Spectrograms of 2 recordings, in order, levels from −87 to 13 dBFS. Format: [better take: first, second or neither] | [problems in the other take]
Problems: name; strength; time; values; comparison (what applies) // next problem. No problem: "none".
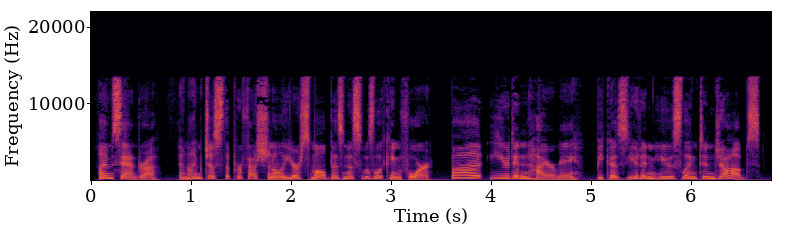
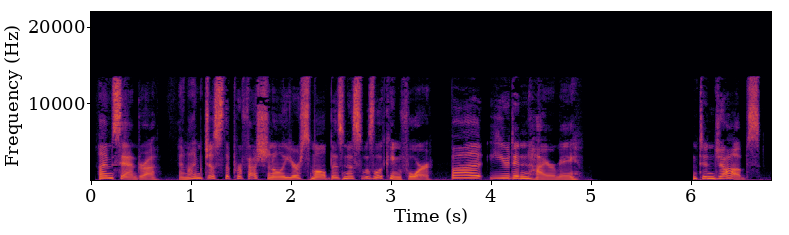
first | audio cutting out; at 5 s for 1 s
